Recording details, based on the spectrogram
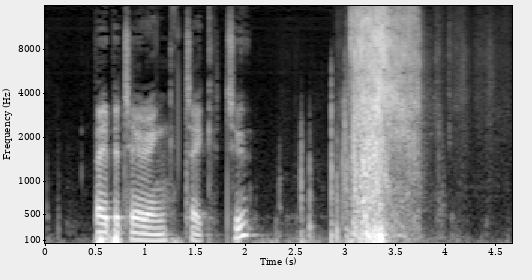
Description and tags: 180081 Paper Tear 01 FAST
Quickly tearing an A4 paper
Fast, OWI, Packaging, Scratching, Tearing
